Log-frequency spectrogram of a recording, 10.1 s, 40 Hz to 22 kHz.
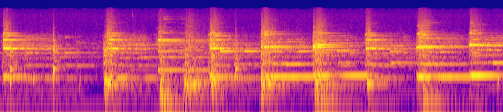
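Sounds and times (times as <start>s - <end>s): metallophones struck in slow melody: 0.0s - 10.0s.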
